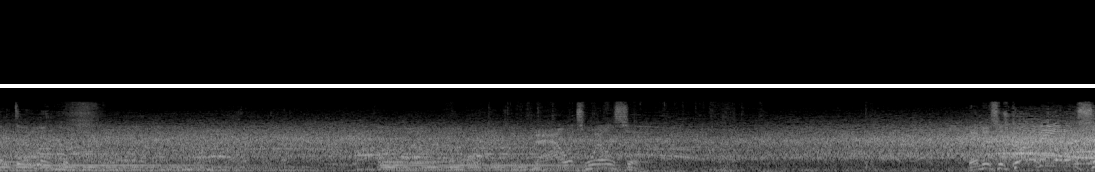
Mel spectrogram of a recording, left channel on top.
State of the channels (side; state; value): left; silent; 58 dB below the other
